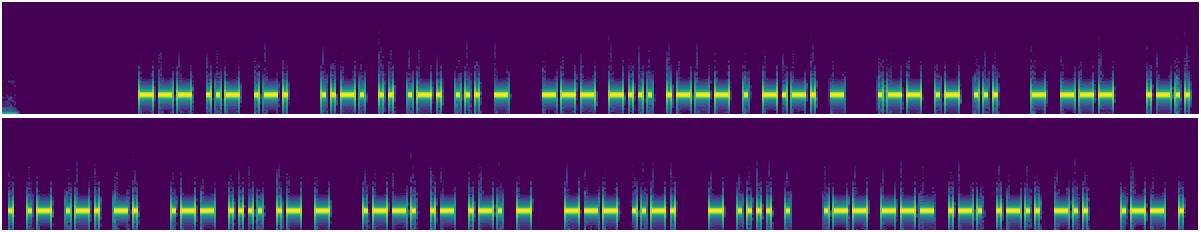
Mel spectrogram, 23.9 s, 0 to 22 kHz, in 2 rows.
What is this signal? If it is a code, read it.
Morse code, heard as a keyed tone, about 25 wpm, 700 Hz. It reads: OUR FIRST OBJECT WAS TO LEARN WHAT PART OF THE WORLD WE
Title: Sentences from Top 1000 Words - Review Part 3 - 25wpm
